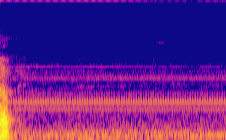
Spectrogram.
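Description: Faint steady hum with a few thin high steady tones from a freshly switched-on Sony Trinitron CRT television warming up, its screen still dark. The set sounds normal, with no pops or crackles.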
